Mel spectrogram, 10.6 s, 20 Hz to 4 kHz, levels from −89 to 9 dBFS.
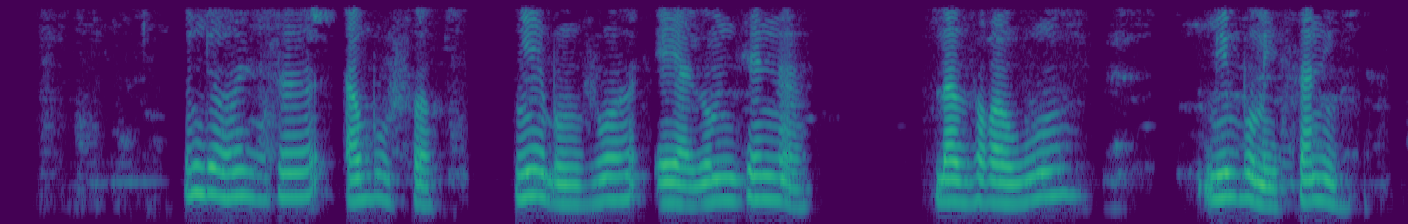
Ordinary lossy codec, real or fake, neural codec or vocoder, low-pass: AAC, 32 kbps; real; none; 3.6 kHz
